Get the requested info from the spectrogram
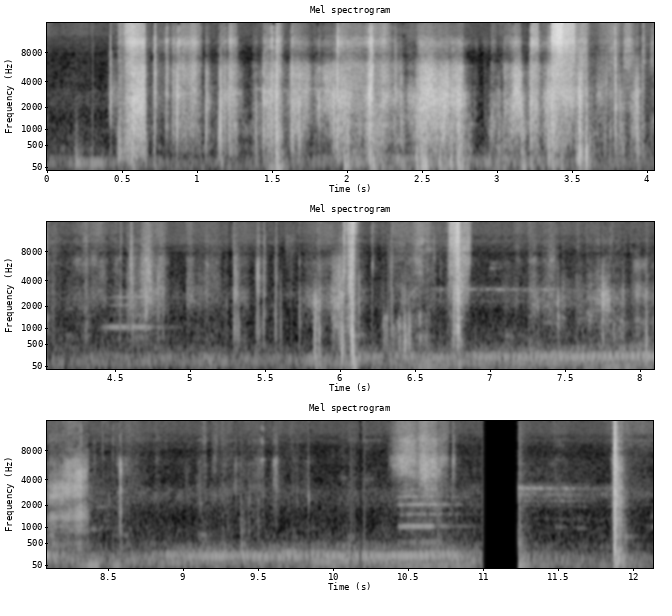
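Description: Handling noise from the recording phone being picked up and moved: rubbing, crackling and sharp knocks, loudest over the first few seconds, then softer scattered clicks. The sound cuts out completely for a moment near the end, followed by one sharp knock.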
